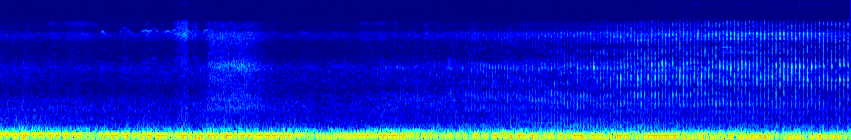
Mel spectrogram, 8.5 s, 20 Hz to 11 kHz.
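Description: Suzuki Hayabusa Gen 2's inline-four engine running at a steady cruise through its Yoshimura R-77 exhaust, a constant low drone with only slight shifts in pitch.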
